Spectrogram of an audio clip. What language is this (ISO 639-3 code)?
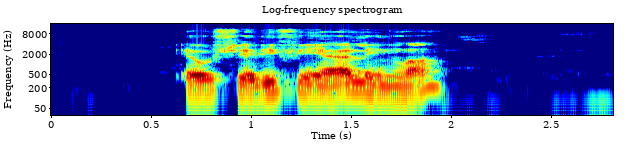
por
